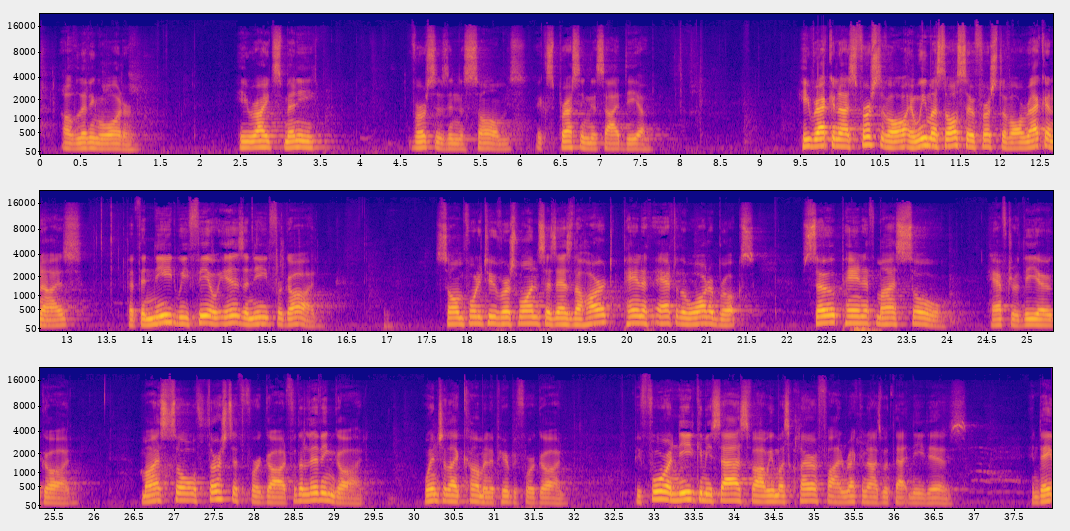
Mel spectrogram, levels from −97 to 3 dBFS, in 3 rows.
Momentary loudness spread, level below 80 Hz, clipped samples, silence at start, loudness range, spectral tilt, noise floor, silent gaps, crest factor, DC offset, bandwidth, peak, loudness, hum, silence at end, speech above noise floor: 13 LU; -52 dBFS; under 0.1%; 0.3 s; 7 LU; -5.5 dB/octave; -57 dBFS; none; 18 dB; under 0.1%; 17.5 kHz; 0 dBFS; -18 LUFS; none; 0 s; 39 dB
